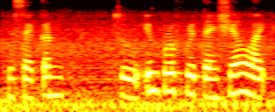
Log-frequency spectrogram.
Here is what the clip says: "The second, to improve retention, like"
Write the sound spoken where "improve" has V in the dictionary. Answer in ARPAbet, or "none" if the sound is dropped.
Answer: F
